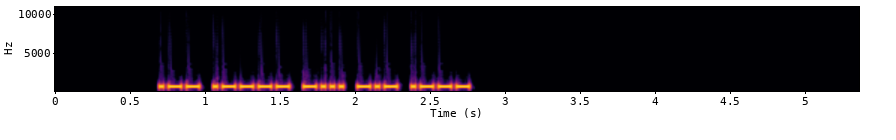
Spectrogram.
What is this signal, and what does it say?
Morse code, heard as a keyed tone, about 40 wpm, 700 Hz. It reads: W1BKJ
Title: USA Call Signs - 5 Characters - Repeated 2x - 40wpm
